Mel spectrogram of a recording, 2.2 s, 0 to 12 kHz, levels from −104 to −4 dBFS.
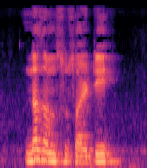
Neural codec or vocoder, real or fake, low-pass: none; real; 9.9 kHz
